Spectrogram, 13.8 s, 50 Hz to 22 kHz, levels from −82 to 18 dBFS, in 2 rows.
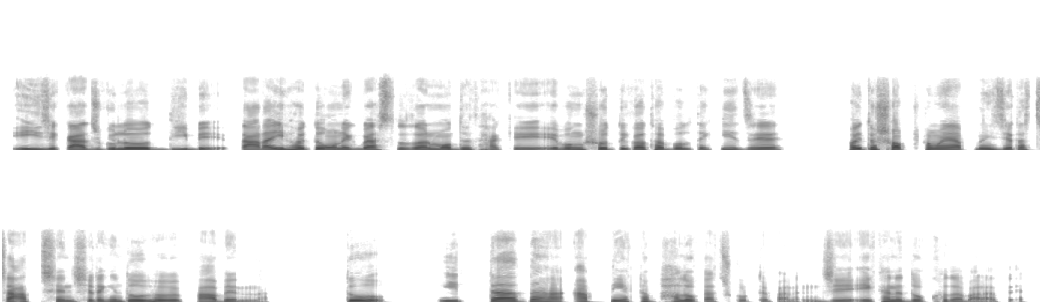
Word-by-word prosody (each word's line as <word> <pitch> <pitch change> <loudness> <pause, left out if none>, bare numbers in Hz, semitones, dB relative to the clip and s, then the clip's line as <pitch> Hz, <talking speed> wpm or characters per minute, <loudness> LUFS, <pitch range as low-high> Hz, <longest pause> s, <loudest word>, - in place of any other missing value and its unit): এই 155 - +3
যে 170 - 0
কাজগুলো 125 +4 +4 0.3
দিবে। 135 -2 -2 0.2
তারাই 135 +10 +3
হয়তো 195 0 +3
অনেক 180 -1 0
ব্যস্ততার 140 +2 +1
মধ্যে 130 +2 +2
থাকে 120 0 -6 0.2
এবং 165 +3 +1
সত্যি 180 -1 +1
কথা 185 +2 +4
বলতে 190 +3 -1
কি 250 - -4
যে, 165 +2 +2 0.5
হয়তো 200 +4 +4
সবসময় 205 +3 +2
আপনি 195 +2 -3
যেটা 180 +1 0
চাচ্ছেন 145 0 -1
সেটা 145 +1 -2
কিন্তু 160 0 0
ওইভাবে 145 +1 +2 0.2
পাবেন 105 -1 -1
না। - - -20 0.6
তো, 205 - +7 0.6
এটা 215 +5 +2 0.2
না 260 -3 +2 0.3
আপনি 190 - -7
একটা 175 - -4
ভালো 130 +1 +1
কাজ 100 - -7
করতে - - -12
পারেন - - -13
যে 125 - -4 0.2
এখানে 145 0 0
দক্ষতা 105 - -5
বাড়াতে। - - -12
150 Hz, 170 wpm, -23 LUFS, 135-185 Hz, 0.6 s, তো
